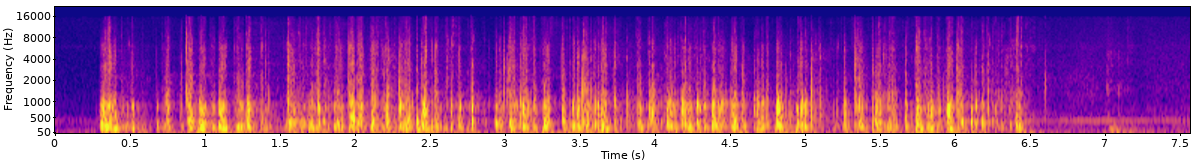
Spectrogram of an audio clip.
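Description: Fingertips rapidly flick and scratch the white plastic bristles of a blue plastic paddle hairbrush held in the hands. A dense, fast run of crisp, scratchy plastic clicks lasts about six seconds, then stops abruptly, leaving a quiet faint hum.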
